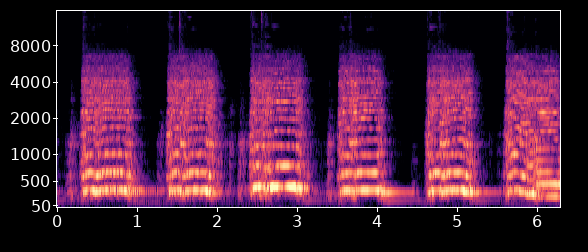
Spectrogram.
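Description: Electric guitar (Gibson Les Paul) playing a short repeated lick from A minor pentatonic: a unison-style bend on the G string against the E at the B string's 5th fret, six times, about once a second. Each note is bent up into pitch and held briefly, with short gaps between.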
